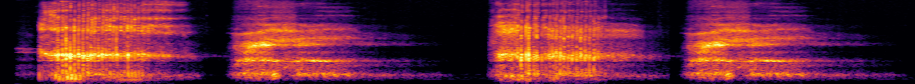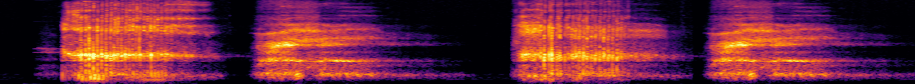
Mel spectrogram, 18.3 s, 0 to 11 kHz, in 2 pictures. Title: Cooler Sleeping and Snoring in his Bed in 37 seconds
